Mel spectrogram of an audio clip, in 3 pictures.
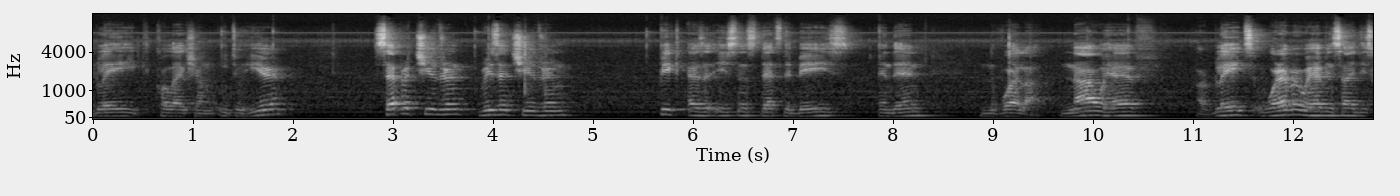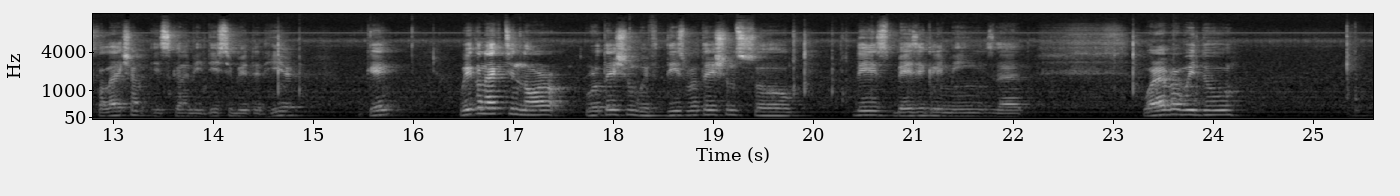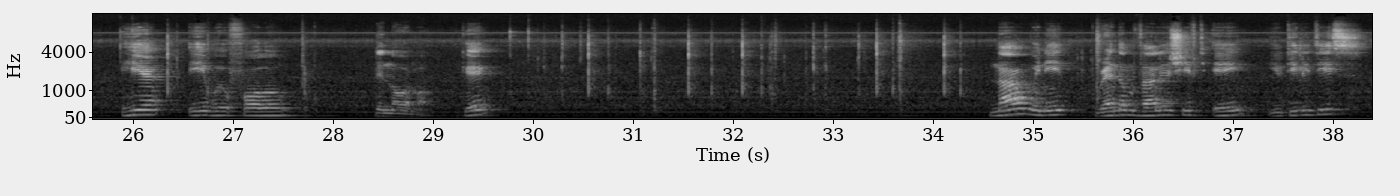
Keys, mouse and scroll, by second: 1.3 click, 2.8 click, 3.9 click, 4.3 middle click, 5.5 click, 6.9 click, 9.1 middle click, 10.1 click, 14.6 middle click, 15.6 click, 17.0-18.1 drag, 19.9-20.2 shift+middle drag, 20.6 click, 21.3 Tab, 23.2 shift+middle click, 25.4 2, 25.8 click, 26.3 middle click, 27.7 e, 30.5 middle click, 31.2 ctrl+z, 31.5 middle click, 32.1 shift+middle click, 32.8 Tab, 33.5 shift+middle click, 34.2 middle click, 35.5 shift+a.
